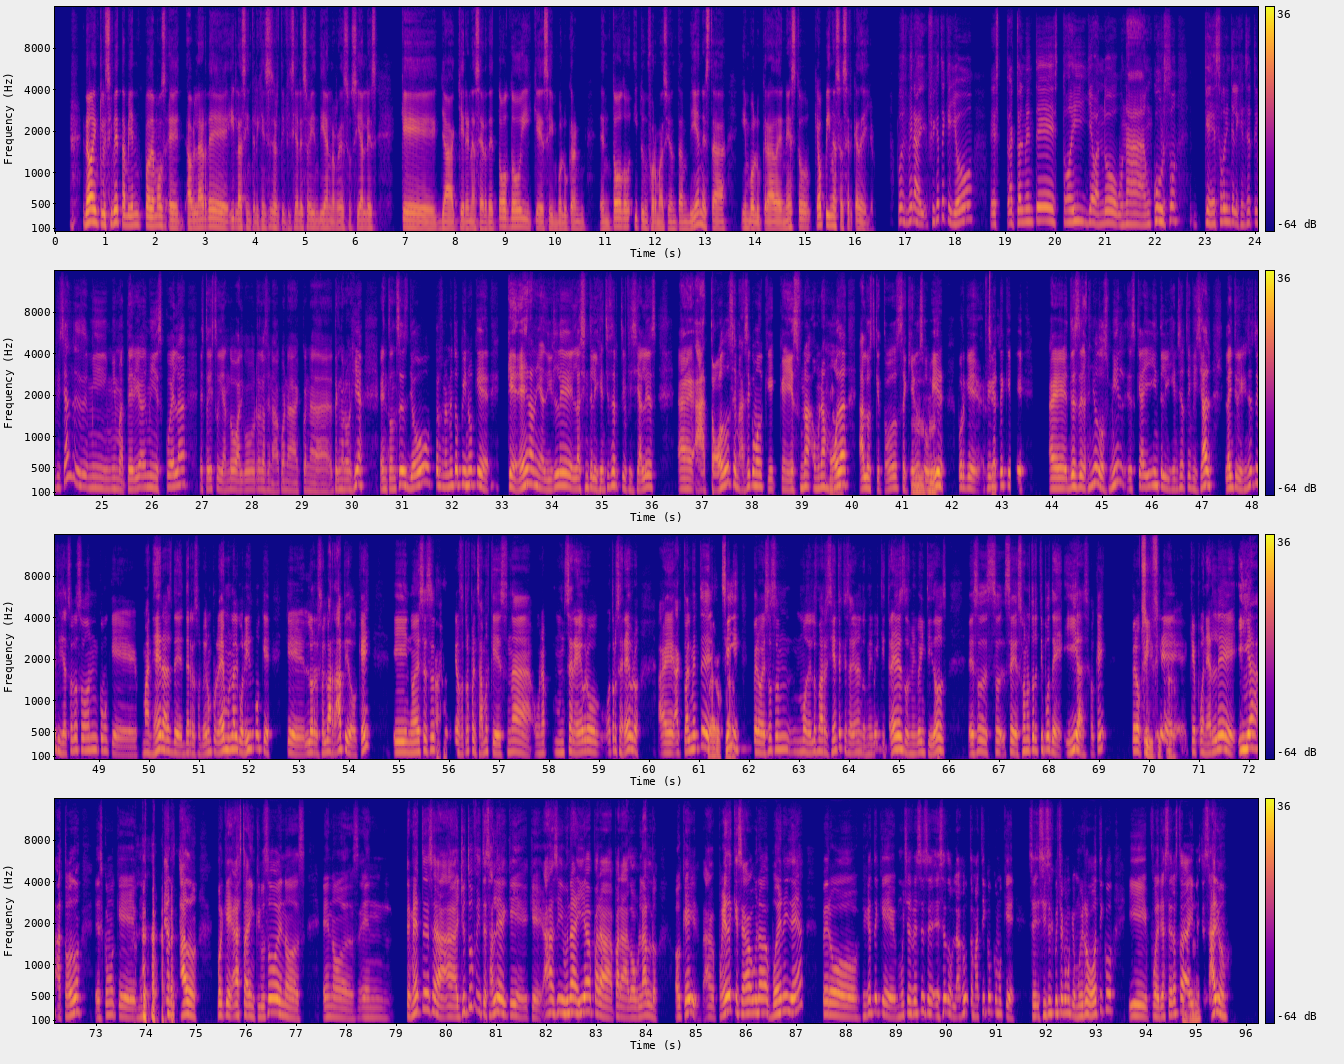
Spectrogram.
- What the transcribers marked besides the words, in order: other background noise; tapping; laugh; unintelligible speech
- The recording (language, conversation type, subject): Spanish, podcast, ¿En qué momentos te desconectas de las redes sociales y por qué?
